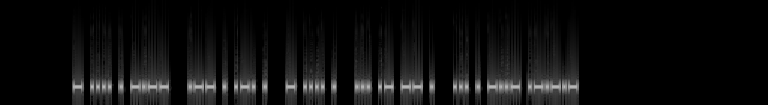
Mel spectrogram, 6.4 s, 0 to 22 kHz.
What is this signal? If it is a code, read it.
Morse code, heard as a keyed tone, about 51 wpm, 700 Hz. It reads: THEY WERE THE SAME SEX.
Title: Sentences from Top 1600 Words 50wpm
